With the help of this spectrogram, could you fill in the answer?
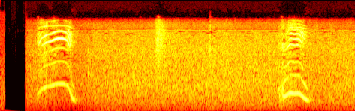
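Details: Two separate panda calls, each a nasal harmonic bleat that bends upward and then drops, heard over a steady background hiss after a brief silence at the start.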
